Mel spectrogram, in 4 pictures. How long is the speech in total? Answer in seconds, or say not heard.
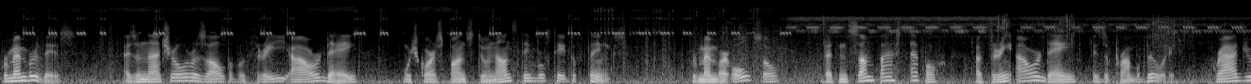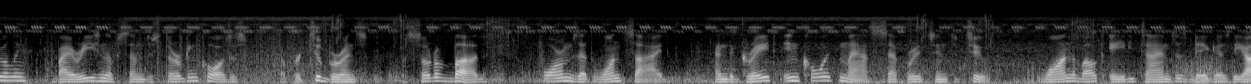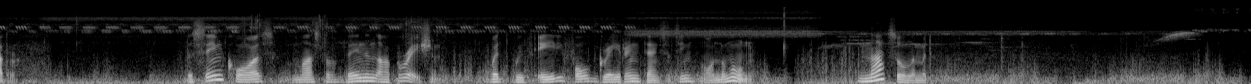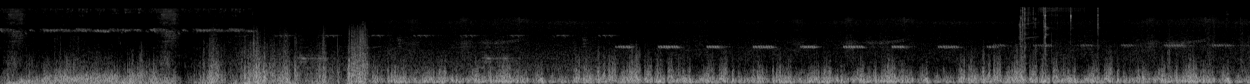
32 s.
